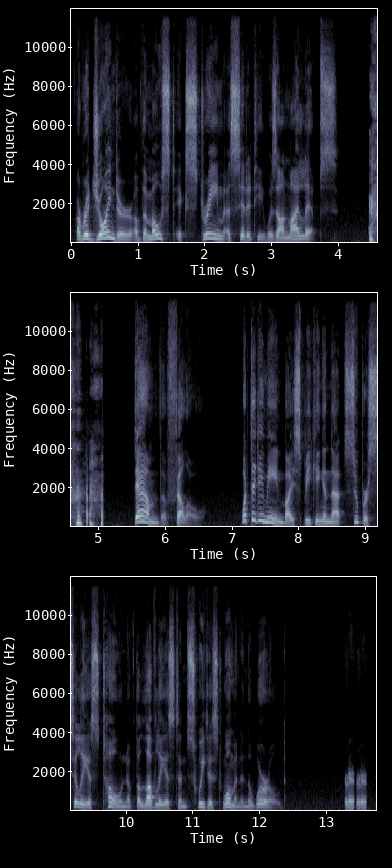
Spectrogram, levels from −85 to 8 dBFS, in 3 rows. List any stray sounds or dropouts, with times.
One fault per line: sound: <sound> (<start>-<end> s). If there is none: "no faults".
sound: laugh (4.5-5.1 s)
sound: laugh (13.3-13.6 s)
